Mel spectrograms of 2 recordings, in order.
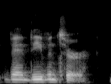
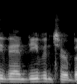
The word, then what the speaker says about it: Vandeventer: You know what's funny is that in Santa Barbara, where I'm at now and where I lived for several years, there's a doctor by the same last name. He pronounces it Vandeventer. I say Vandeventer, but actually, if you go back to Holland, which is where we're from, they say Vandeventer. – Nice. – So well, we're both wrong. I say Vandeventer, but it's a family tradition of pronouncing it wrong.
